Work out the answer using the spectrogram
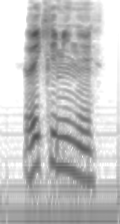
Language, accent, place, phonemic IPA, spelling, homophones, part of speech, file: French, France, Lyon, /ʁe.kʁi.mi.ne/, récriminer, récriminai / récriminé / récriminée / récriminées / récriminés / récriminez, verb, LL-Q150 (fra)-récriminer.wav
- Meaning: 1. to recriminate 2. to remonstrate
